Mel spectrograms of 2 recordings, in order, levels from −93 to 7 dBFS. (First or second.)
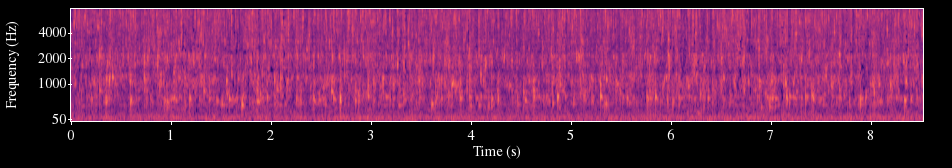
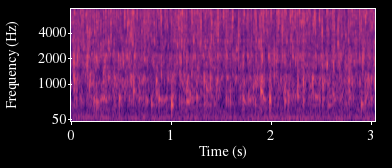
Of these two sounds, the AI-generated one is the second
